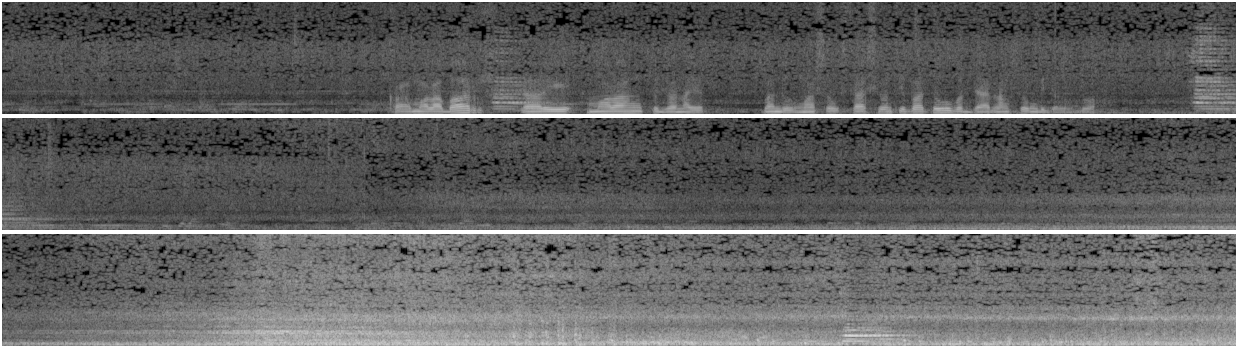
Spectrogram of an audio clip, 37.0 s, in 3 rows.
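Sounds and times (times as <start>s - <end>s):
passenger train rumbling past: 8.1s - 37.0s.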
